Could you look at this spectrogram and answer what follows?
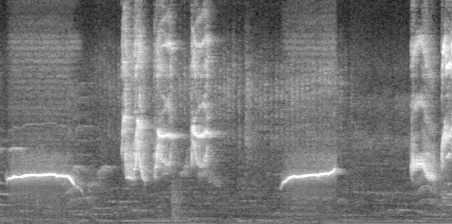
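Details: Young orange-headed thrush learning the pelong style, holding a long, level, clear whistle for about a second, then short buzzy bursts, a second long whistle that rises slightly, and more harsh notes at the end.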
